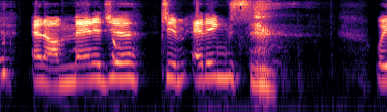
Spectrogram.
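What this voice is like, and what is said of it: Usual voice. Nothing is said of it.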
